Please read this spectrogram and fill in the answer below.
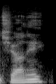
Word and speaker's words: Ciani: I would go with C, Suzanne Ciani. I'm probably going to get butchered in the comments for saying her name wrong. Is it Suzanne Ciani? Okay, good.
